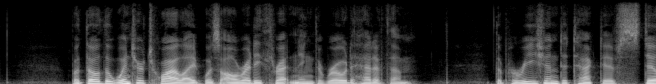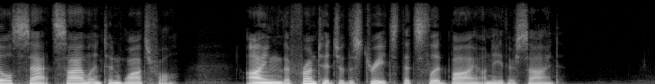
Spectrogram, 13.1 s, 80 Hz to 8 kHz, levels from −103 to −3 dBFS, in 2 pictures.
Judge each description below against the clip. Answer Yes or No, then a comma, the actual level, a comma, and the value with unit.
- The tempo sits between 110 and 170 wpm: Yes, average, 150 wpm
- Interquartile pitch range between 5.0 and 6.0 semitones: Yes, wide, 5.4 semitones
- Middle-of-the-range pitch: No, low, 125 Hz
